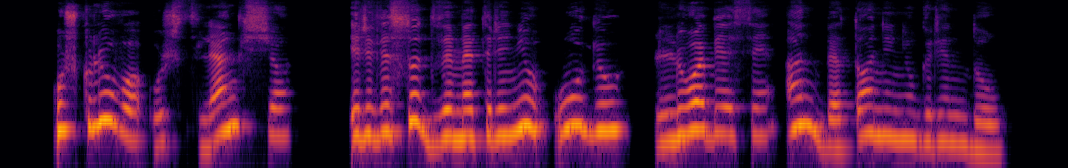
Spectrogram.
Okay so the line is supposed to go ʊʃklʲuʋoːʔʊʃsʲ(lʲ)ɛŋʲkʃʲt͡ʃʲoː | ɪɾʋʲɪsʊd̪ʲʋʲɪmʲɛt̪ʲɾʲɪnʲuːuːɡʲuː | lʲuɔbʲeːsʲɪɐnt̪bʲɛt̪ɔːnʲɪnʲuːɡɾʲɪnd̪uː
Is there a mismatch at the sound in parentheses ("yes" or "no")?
no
